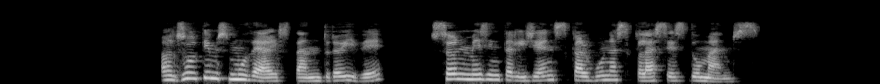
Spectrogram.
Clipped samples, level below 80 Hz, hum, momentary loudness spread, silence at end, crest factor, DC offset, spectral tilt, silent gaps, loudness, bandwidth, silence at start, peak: under 0.1%; -62 dBFS; none; 9 LU; 1.25 s; 18 dB; under 0.1%; -4 dB/octave; 3.86-4.31 s; -18 LUFS; 7.8 kHz; 1.6 s; -2 dBFS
